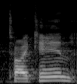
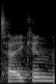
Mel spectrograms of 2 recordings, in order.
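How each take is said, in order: First: The name does not sound like 'taken'. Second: The name sounds like the word 'taken'. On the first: The speaker calls it right. "that's apparently how it's pronounced" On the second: The speaker calls it wrong. "not taken as it's spelt"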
